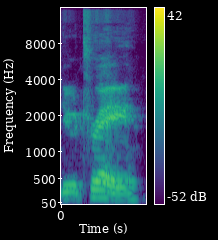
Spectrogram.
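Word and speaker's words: Dutrait: there's a guy called Vincent D tray but it's spelled with a it's he's French so he's French Canadian so it's spelled D trit but if anyone wants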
